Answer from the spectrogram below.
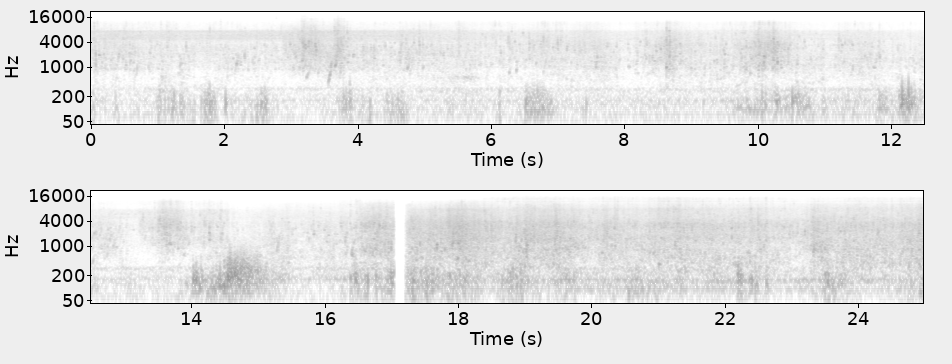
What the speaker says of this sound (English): So the winds are a little bit stronger, they are accelerating, it's picking up.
